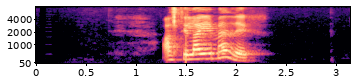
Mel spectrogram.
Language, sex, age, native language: Icelandic, female, 30-39, Icelandic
